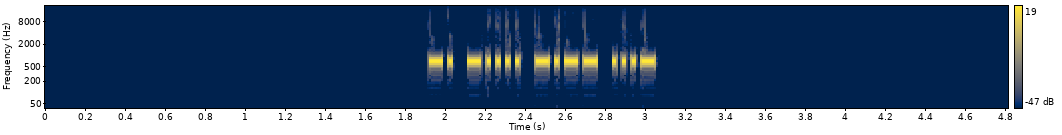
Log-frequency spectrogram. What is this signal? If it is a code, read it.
Morse code, heard as a keyed tone, about 52 wpm, 700 Hz. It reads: N6YV
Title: USA Call Signs - 4 Characters - 50wpm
